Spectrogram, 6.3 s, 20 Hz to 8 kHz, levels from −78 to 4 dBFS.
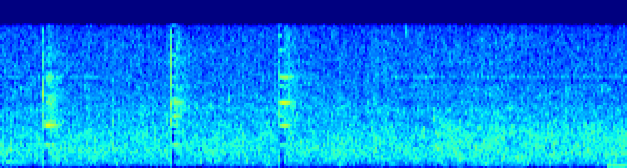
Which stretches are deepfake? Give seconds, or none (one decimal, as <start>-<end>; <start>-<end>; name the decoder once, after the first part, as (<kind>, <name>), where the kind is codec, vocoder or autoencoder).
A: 0.0-1.0 (codec, DAC); 3.9-6.3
